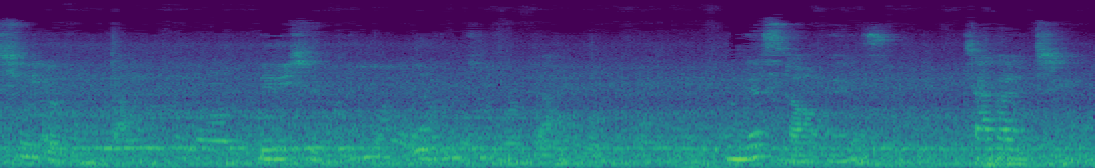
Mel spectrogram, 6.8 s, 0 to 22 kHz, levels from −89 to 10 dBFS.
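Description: Nothing technically wrong turns up in this recording of sounds, so there are no faults to point to here.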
